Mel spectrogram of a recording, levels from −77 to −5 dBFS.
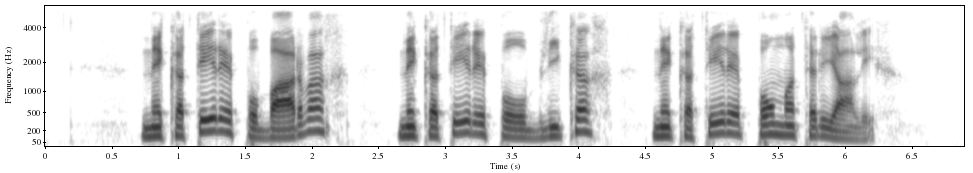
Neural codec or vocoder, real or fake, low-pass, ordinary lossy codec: none; real; 5.4 kHz; Opus, 24 kbps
